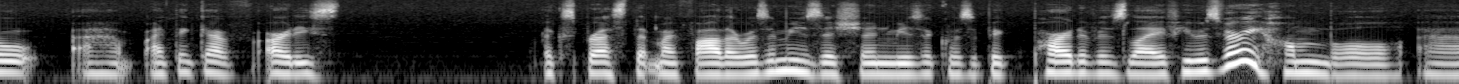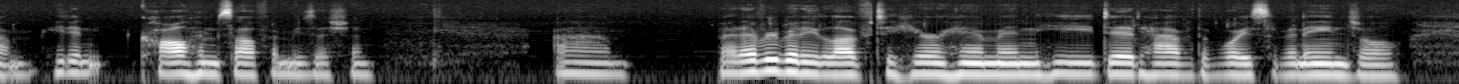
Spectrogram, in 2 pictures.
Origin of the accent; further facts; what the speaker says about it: Barkhamsted, Connecticut, United States; growing up in Barkhamsted, we had the music of nature around us.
